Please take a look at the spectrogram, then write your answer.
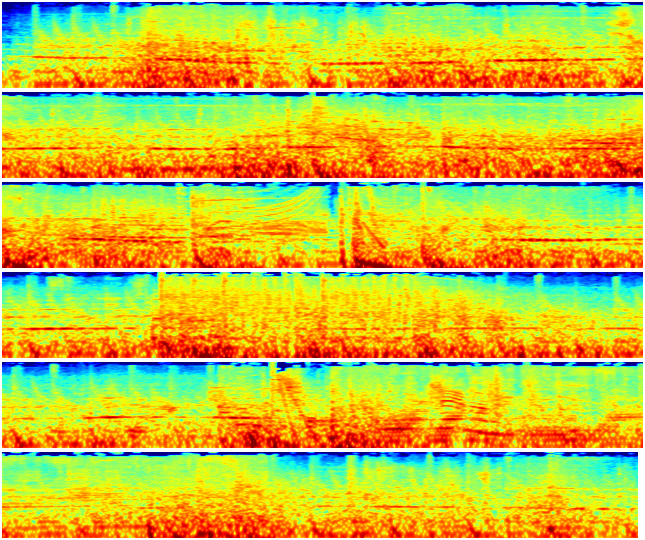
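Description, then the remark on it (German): Dense, loud futuristic racing video game soundscape of a race, with whooshing engines and roaring pass-bys, sharp crashes and booms punctuating a steady wash of noise and a wavering tonal hum throughout, no voices. “Aber hier hat man wirklich das exzellent geschafft, diese akustische Stimmung auch auch neben der Musik zu übertragen, die bei so einem Rennen dann herrscht.”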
